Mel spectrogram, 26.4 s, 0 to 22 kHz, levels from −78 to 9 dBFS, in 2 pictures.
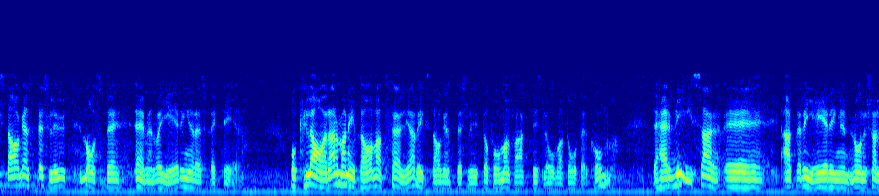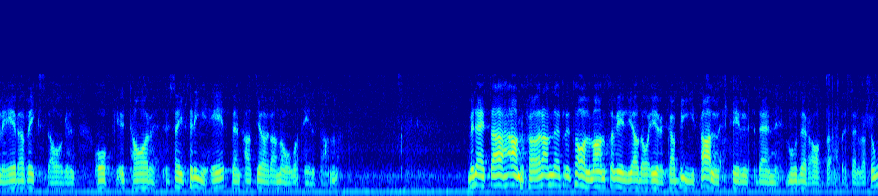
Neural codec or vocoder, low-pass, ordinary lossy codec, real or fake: codec, 16 kHz, 8 kbps, FunCodec, trained on LibriTTS, 25 frames a second; 5.4 kHz; Opus, 24 kbps; fake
